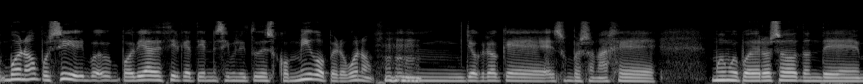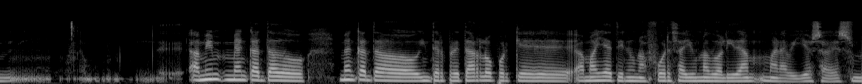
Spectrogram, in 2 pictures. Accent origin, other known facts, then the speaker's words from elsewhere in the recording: San Sebastian, Basque Country, Spain; Yo soy de San Sebastián y está relativamente cerca y había ido alguna vez.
